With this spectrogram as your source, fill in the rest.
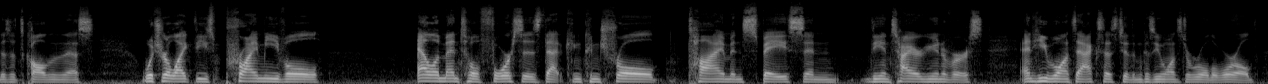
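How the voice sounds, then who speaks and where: A man's voice: medium pitch, clear, resonant tone, no echo. A man hosting a casual fan commentary on a cartoon, explaining things in a matter-of-fact way. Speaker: commentary host.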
